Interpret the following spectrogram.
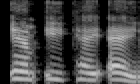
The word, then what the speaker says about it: Shemeka: It's Shemeka, like she, me, Ka.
